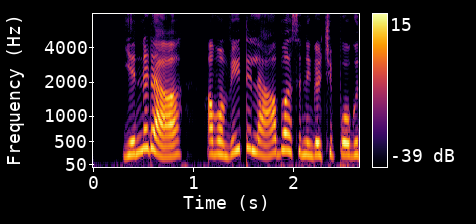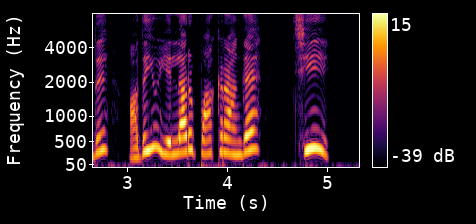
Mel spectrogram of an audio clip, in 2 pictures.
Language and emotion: Tamil, disgusted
